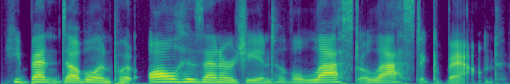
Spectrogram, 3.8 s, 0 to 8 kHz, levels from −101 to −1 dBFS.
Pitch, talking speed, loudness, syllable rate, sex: 215 Hz, 205 wpm, -19 LUFS, 5.7 syllables/s, female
